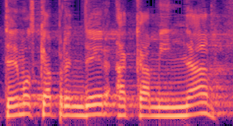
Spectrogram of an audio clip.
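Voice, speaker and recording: A man preaching a sermon in a church hall, impassioned and rising to shouts as he acts out quotes. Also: high-pitched, little pitch movement, a little slow. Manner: impassioned, rises to shouting when acting out quotes. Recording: long reverb of a hall.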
